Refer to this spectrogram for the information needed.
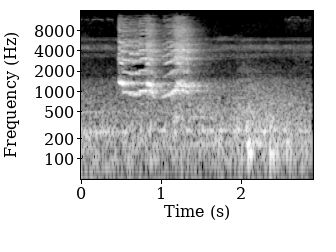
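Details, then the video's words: A wild junglefowl, being hunted, gives a single hoarse, strained crow lasting about a second, rough and broken in the middle, over steady low background hiss; the call was noted as very long. "Kluruk sangat lama"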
